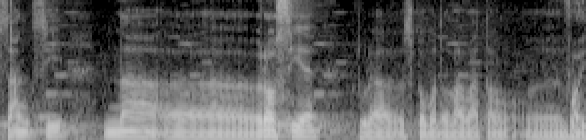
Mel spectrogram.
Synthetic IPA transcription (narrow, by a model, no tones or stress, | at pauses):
saŋk̚t̪sʲji | na | ɾɔsʲjɛkt̪uɾaspɔvɔd̪ɔvawat̪ɔ̃w̃vɔj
